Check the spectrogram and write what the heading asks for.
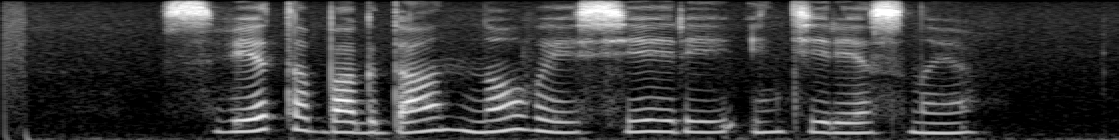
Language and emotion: Russian, neutral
